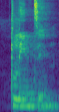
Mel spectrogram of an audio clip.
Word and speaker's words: Clinton: Remember, since it has a silent syllable, and where do we have the silent syllable? We have the silent syllable here. This O is silent. O is not part of the pronunciation.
